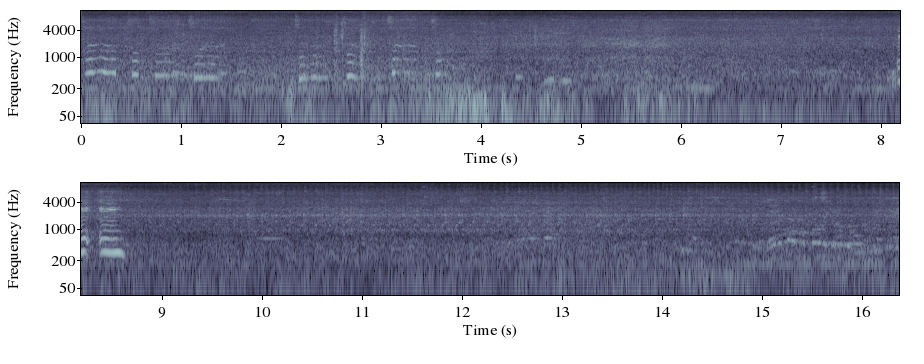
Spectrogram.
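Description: Bicycle tyres roll steadily over asphalt.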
